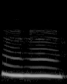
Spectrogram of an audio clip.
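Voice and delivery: short tearful sobs; sobbing. Acted. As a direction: choke back a sob. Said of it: "ಅಳ್ಬೇಡ, ಸುಮ್ನೆ ಇರು". (ಬಿಕ್ಕಳಿಸಿ ಅಳು)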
